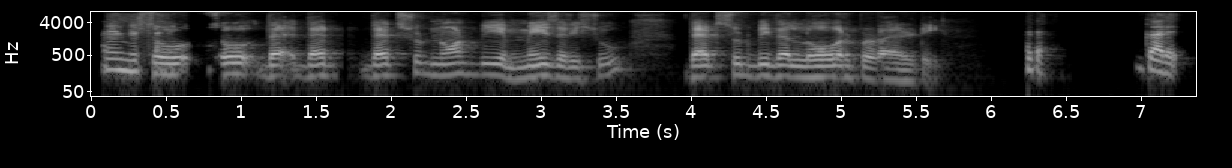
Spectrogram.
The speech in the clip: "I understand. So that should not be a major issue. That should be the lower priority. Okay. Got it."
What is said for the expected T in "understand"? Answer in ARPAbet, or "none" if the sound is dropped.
S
